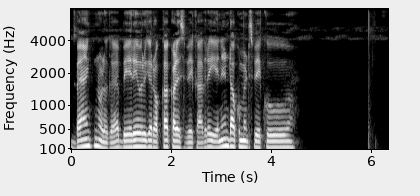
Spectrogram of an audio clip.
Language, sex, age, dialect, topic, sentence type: Kannada, male, 46-50, Dharwad Kannada, banking, question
